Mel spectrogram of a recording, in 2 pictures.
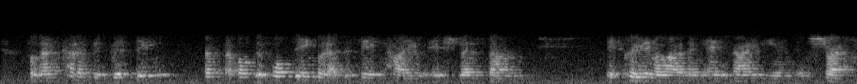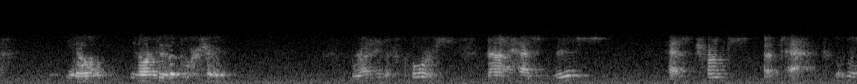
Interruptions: none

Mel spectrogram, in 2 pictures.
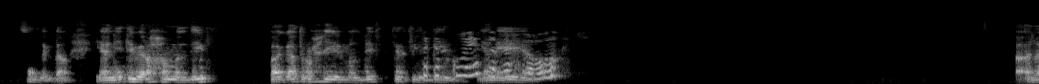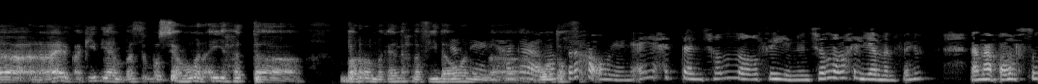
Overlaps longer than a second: present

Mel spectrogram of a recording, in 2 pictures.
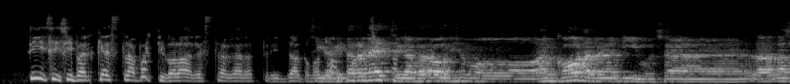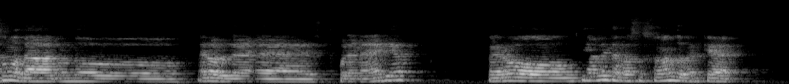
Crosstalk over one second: present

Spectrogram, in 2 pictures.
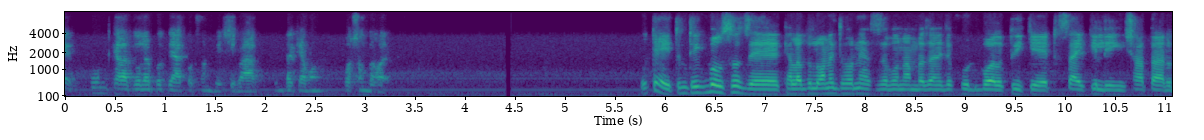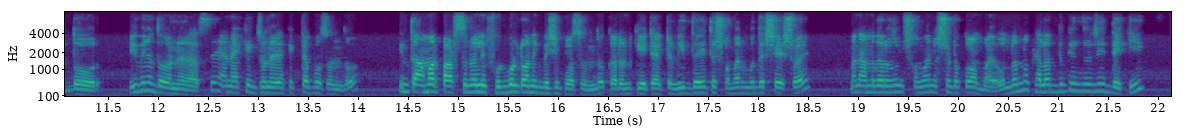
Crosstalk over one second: none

